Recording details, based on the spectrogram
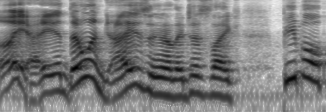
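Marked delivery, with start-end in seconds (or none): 0.0-1.5 English with a Yiddish-inflected accent.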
